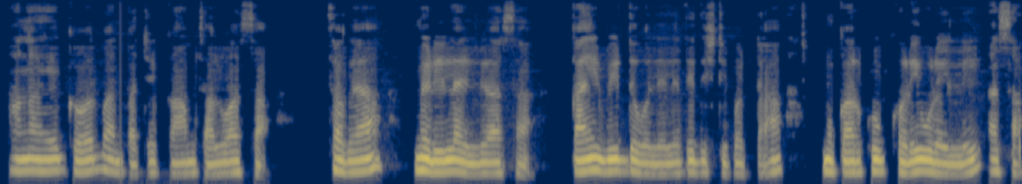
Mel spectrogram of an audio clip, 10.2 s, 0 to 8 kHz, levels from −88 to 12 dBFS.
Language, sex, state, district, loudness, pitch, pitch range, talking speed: Konkani, female, Goa, North and South Goa, -19 LUFS, 135 Hz, 120-145 Hz, 130 wpm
